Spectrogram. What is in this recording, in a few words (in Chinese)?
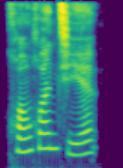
"狂欢节", Chinese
